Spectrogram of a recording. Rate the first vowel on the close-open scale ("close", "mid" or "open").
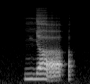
open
